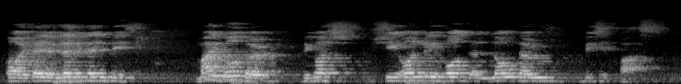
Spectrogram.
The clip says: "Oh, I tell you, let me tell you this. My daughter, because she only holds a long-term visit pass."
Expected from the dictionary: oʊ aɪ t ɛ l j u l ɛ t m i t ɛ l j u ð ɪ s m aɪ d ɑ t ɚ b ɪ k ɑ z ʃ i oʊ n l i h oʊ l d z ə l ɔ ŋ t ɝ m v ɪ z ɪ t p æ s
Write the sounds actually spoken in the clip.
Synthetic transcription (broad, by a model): oʊ aɪ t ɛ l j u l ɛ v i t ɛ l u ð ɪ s m aɪ d ɑ t ɚ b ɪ k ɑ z ʃ i oʊ n l i h oʊ l d ə l ɔ ŋ t ɝ m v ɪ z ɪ t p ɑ s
